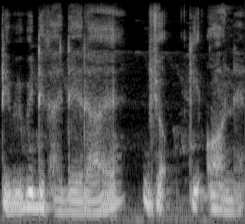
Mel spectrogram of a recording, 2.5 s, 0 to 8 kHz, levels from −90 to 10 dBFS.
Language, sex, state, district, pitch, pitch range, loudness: Hindi, male, West Bengal, Alipurduar, 115 Hz, 110-145 Hz, -18 LUFS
